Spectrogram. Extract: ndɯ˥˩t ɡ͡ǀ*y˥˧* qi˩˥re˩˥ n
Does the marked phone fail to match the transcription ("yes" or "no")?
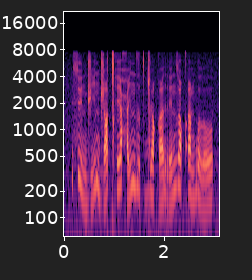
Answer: no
